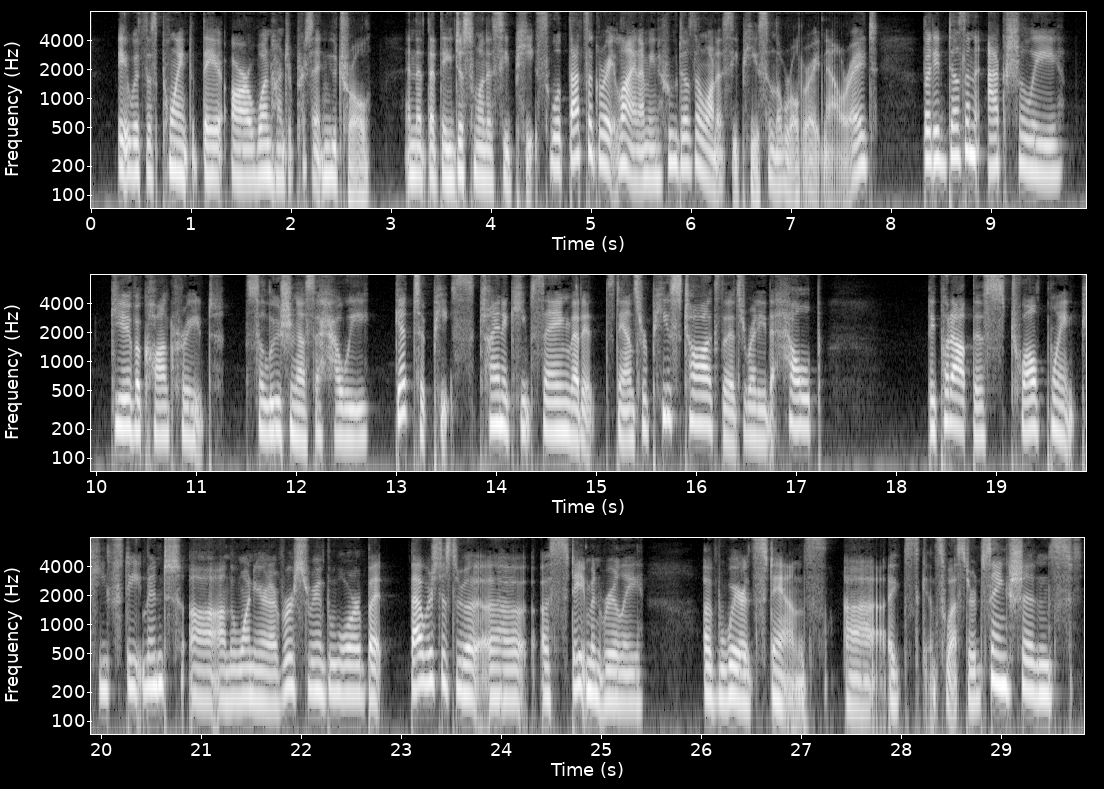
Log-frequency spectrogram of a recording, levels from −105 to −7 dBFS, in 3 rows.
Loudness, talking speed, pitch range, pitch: -20 LUFS, 200 wpm, 160-210 Hz, 180 Hz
